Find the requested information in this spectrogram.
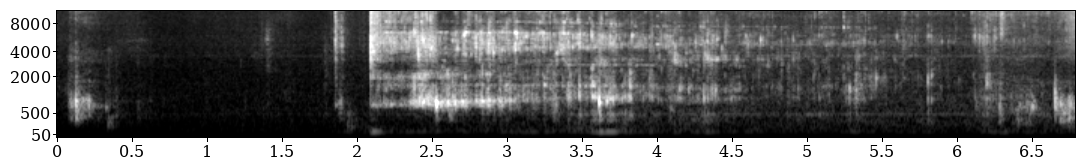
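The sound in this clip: Spring water poured from a glass into a three-litre jar of oats to make homemade kvass. A brief splash comes first, then a steady gurgling, trickling pour that runs for several seconds with no voices.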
